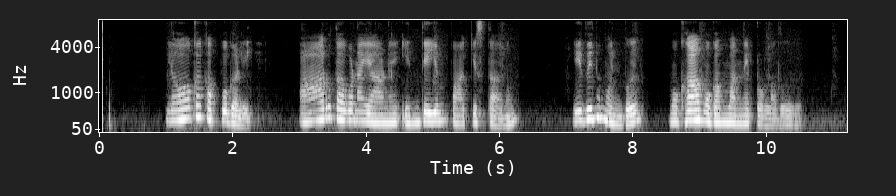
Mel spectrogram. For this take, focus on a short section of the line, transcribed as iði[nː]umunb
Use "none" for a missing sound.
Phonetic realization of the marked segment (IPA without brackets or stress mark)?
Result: n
